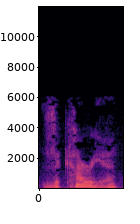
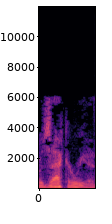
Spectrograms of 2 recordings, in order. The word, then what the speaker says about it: Zakaria: Columnist for Reed Zakaria, or Zakaria is how you say his name, I'm sorry, Zakaria, suspended by CNN for plagiarism.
